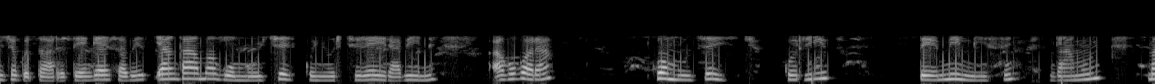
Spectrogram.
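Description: From start to finish the speech has been through a Bluetooth CVSD headset codec, and the damage is easy to hear. The band runs only from about 250 Hz to 3.6 kHz, which gives that boxy phone-call sound and fits a 64 kbps one-bit link. Each sample just nudges the level up or down by an adaptive step, so loud bright moments outrun the step and distort, s sounds come out scratchy, and a grainy hiss sits under everything.

Then there's unconcealed Bluetooth headset packet loss, twice. At 8.12 to 8.15 s about 15 ms of audio, a couple of packets' worth, simply drops out and nothing fills the gap, so you get a hard-edged hole that can tick at its edges, with the sound coming back briefly quieter as the CVSD step recovers. A shorter single-packet loss of 7.5 ms hits at 10.62 s and leaves another short, abrupt hole.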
